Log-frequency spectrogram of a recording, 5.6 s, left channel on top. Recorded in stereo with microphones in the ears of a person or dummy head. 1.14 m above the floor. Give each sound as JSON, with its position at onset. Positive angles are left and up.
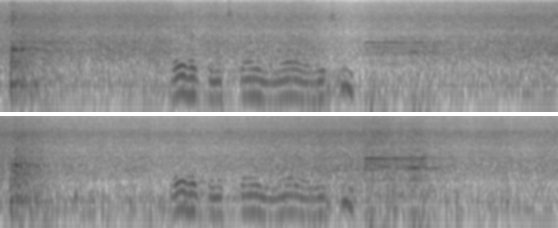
{"t": 0.1, "sound": "a gunshot", "side_deg": 80, "distance_m": 9.5}
{"t": 1.7, "sound": "a man speaking", "side_deg": 35, "distance_m": 0.8}
{"t": 3.6, "sound": "a chime", "side_deg": -80, "distance_m": 5.5}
